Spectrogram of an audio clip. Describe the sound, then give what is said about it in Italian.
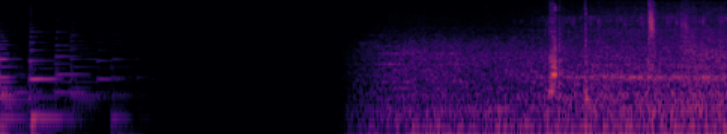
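A car drives in a taxi chase. A short musical phrase and a silent pause come first, then a steady, loud engine and road roar begins, broken by a couple of brief, sharper accents. “Segui quella macchina. Presto, non perderli.”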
